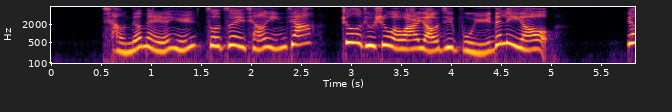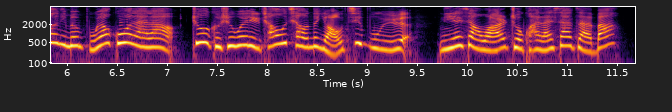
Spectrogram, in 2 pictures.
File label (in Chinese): 游戏 信息流; 捕鱼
